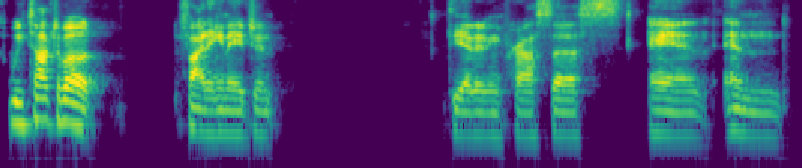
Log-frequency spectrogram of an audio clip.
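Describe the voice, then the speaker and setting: Halting, lowish-voiced male panel host. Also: a bit bright. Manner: halting, repeats words as he starts sentences. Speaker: host, moderator. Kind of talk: casual panel moderation.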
